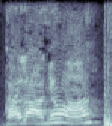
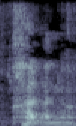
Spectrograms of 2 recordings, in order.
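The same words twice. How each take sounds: First: Loud taunting gloat. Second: Low, much softer smug gloat; quiet gloat. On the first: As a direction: taunt the absent siblings. Gloating over stolen chocolate. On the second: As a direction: gloat under your breath. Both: Acted.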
